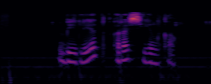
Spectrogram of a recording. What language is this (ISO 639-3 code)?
rus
